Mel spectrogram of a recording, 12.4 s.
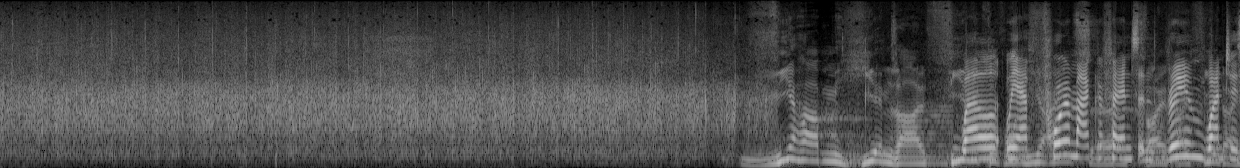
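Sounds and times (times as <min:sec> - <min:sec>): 
audience applause: 0:00.0 - 0:07.8
speech: 0:07.8 - 0:12.3.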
